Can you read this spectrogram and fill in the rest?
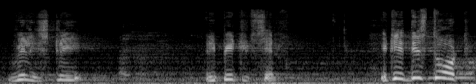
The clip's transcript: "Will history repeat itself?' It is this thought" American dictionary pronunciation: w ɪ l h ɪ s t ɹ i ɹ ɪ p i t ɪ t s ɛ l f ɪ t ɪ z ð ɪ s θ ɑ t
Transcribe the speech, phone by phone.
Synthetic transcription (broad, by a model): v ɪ l h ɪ s t l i ɹ ɪ p i t ɪ t s ɛ l f ɪ t ɪ z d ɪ s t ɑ t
